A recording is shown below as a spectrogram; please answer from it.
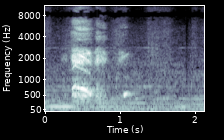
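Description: A woman crying: a loud sobbing outburst about half a second in and a short whimper about a second in, over quiet background music.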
